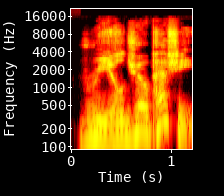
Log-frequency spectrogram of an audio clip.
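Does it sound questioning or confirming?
confirming. It sounds like a confirming answer.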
